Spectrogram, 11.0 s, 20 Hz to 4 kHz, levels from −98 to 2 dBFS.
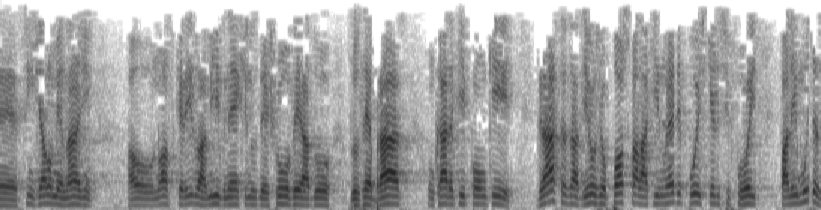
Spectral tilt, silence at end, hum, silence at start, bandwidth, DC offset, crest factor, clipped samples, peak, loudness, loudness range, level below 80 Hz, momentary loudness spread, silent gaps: -9.5 dB/octave; 0 s; none; 0 s; 4 kHz; under 0.1%; 20 dB; under 0.1%; -2 dBFS; -22 LUFS; 3 LU; -48 dBFS; 10 LU; none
